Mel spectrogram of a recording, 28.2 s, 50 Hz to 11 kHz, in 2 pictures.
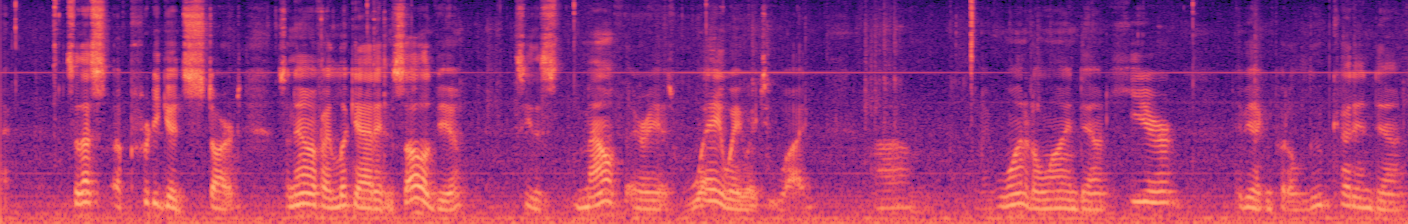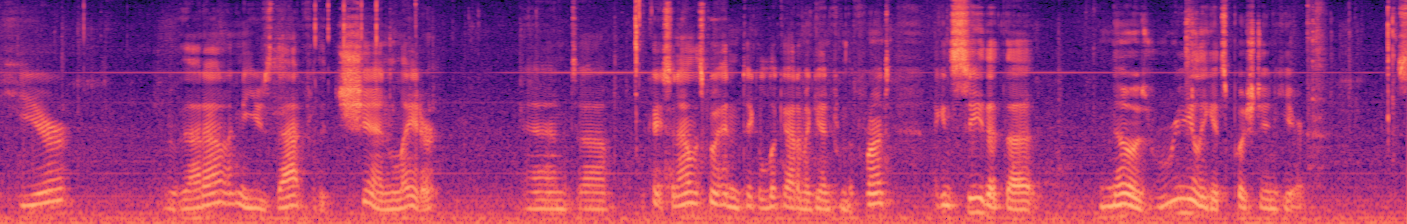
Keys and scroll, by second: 3.1 z, 14.3 ctrl+r, 21.6 KP_1, 22.0 z, 27.9 a.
